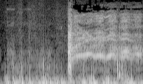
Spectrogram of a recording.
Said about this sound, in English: What, did you just play fart noises for him? Yes!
